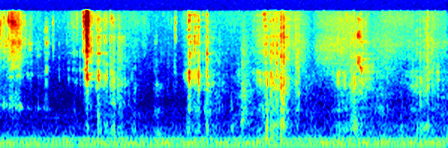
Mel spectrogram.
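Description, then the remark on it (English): Crunchy popcorn being chewed, with sharp irregular crunches and one louder crack early on, over a low steady hum. “If you're wondering why I'm eating popcorn, because it's a movie podcast, what else would I be eating?”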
